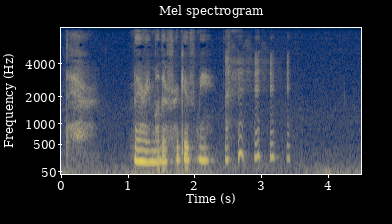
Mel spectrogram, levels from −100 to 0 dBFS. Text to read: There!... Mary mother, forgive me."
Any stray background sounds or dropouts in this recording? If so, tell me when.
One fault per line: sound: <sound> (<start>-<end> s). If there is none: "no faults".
sound: laugh (2.4-3.5 s)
